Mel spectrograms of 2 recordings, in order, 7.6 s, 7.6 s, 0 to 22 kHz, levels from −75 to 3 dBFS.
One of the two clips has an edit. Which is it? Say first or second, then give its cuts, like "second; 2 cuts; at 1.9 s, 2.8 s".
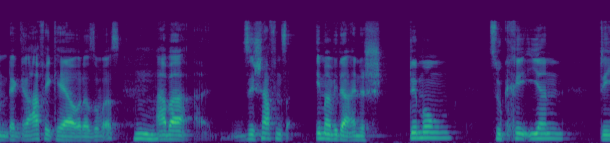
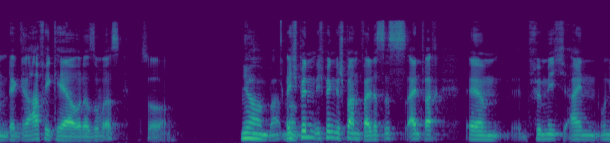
second; 2 cuts; at 1.6 s, 6.6 s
